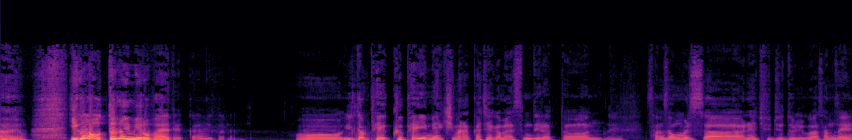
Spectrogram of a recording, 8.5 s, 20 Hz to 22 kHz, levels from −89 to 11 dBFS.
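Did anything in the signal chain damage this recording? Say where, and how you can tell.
Yes. Microphone overload at the analogue-to-converter stage damages 0.73 to 1.63 s. The loudest speech peaks are driven about 5 dB past full scale, so their tops are sheared flat and a few percent of samples sit pinned at the ceiling. That produces a harsh crackle on the strongest syllables. Codec distortion smears or warbles regardless of level, but this crackle appears only on the peaks, which points to an input gain that was likely set too high.

The microphone volume stepped down three times in the call-processing stage: at 0.75 s by about 3 dB, at 1.74 s by about 8 dB, and at 4.38 s by about 2 dB. Each drop is instant, and the speech and the background noise fall together and stay lower. A talker moving away would not lower the room noise, and a compressor would recover afterwards. The first drop coincides with the clipped passage and the second follows just after it, so the likely cause is call software cutting the device gain in response to the overload.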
